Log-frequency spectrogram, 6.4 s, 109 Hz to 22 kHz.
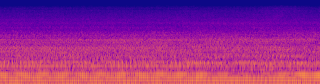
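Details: John Deere 401C diesel idling in neutral with a lopsided, loping, uneven pulse; cylinders one to three hot to the touch, number four stone cold, one cylinder not pulling its weight, dead cylinder from a faulty injector. Block is cracked, liner O-ring leaks suspected.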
